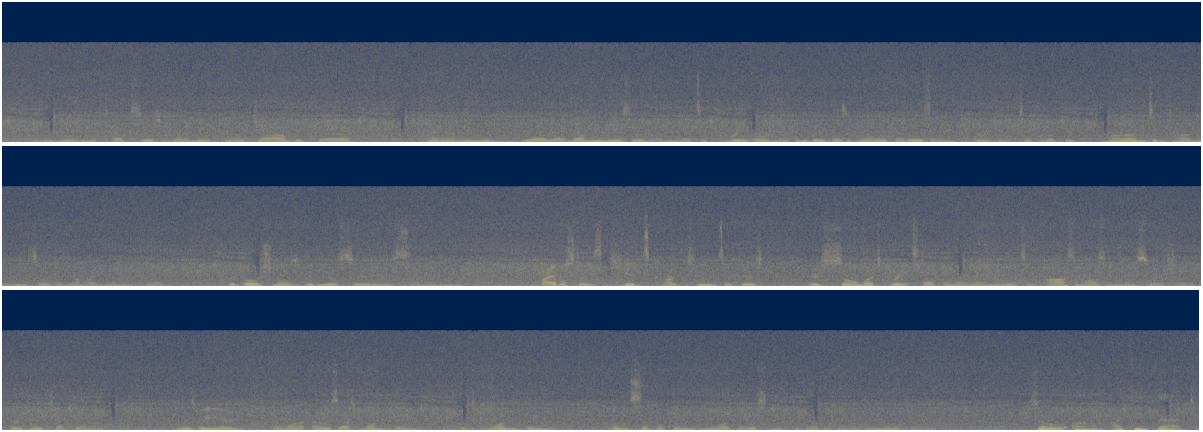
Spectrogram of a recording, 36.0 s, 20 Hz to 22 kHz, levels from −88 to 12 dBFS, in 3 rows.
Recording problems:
hiss; loud; throughout; 3 dB below the speech

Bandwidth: 15.5 kHz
